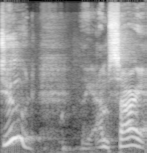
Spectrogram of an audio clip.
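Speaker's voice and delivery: high, loud eager dude; eager outburst. Retold or imitated. Miles bursts out apologizing to Peter, eager and loud. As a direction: blurt it out, pleading.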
